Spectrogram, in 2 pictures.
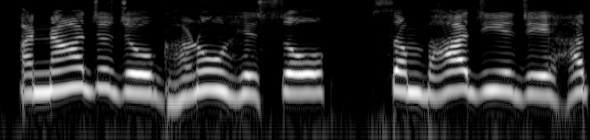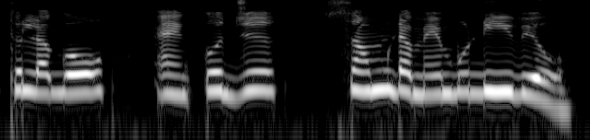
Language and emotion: Sindhi, neutral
